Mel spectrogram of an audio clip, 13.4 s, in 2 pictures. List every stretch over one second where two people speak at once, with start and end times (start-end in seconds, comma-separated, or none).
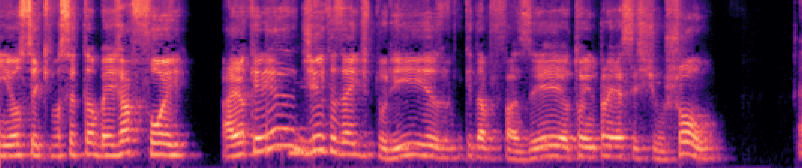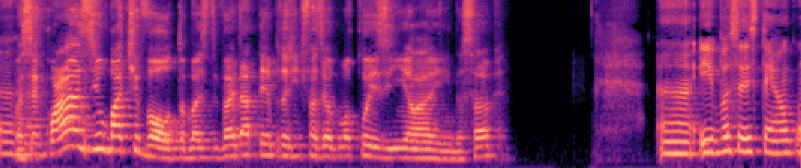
none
